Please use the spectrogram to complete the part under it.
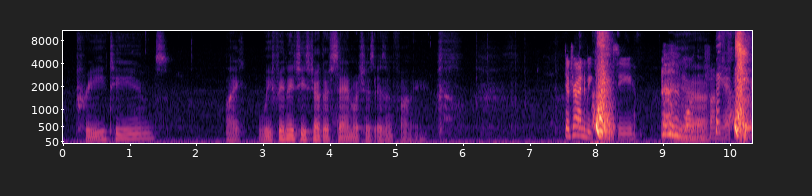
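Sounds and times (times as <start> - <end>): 
people chatting: 0.2 - 1.6, 2.5 - 5.5, 7.6 - 10.3
speech: 0.3 - 1.6, 2.4 - 5.8, 7.5 - 10.3
person sneezing: 8.0 - 8.3, 9.8 - 10.3.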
